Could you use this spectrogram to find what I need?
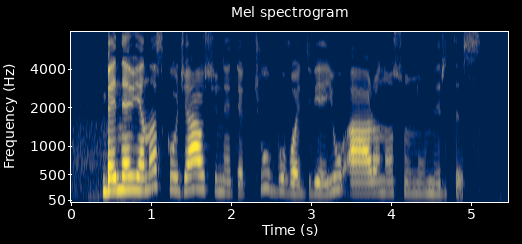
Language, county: Lithuanian, Klaipėda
